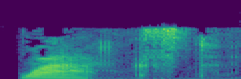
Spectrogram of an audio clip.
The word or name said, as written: waxed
